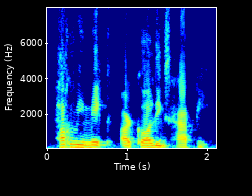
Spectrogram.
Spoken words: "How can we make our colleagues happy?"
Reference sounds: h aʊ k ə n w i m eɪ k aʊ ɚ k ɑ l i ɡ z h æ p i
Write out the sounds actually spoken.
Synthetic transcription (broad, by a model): h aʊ k ə n w i m eɪ k aʊ ɚ k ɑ l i ɡ s h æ p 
